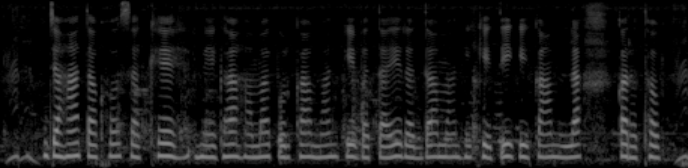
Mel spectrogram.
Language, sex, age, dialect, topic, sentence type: Chhattisgarhi, female, 25-30, Eastern, agriculture, statement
